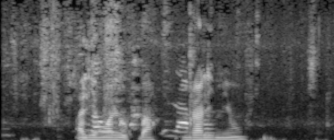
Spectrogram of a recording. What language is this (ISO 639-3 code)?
bci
